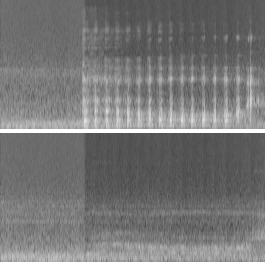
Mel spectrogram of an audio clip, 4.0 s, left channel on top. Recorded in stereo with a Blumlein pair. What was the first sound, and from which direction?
Laughter, 45° left.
